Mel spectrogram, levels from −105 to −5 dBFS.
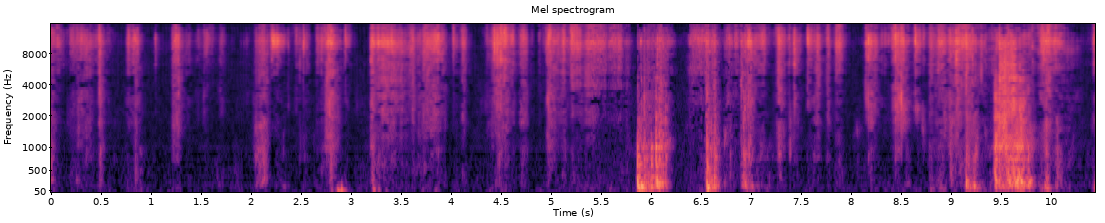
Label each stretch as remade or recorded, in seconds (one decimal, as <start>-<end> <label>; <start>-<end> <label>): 0.0-5.4 remade; 5.4-7.0 recorded; 7.0-10.4 remade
